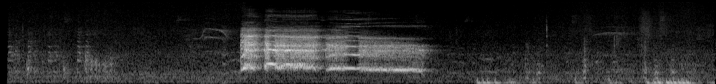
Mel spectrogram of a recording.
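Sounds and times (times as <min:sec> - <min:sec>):
rooster crowing: 0:02.0 - 0:04.4.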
